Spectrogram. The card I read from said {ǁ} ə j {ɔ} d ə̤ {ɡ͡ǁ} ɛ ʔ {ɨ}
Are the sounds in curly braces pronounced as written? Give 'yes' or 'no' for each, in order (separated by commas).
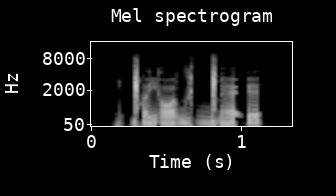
yes, yes, yes, no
